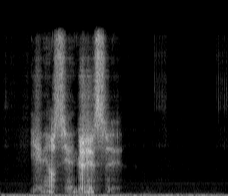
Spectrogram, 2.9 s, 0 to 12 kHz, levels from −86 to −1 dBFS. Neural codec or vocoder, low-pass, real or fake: autoencoder, 22.05 kHz, a latent of 192 numbers a frame, VITS, trained on many speakers; 9.9 kHz; fake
